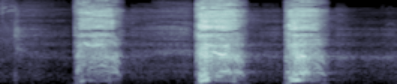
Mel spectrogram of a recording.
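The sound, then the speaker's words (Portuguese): A person imitates the harsh, very loud cough of a dog with a trachea problem: three rough, honking bursts, the last two louder, separated by short pauses, with no talking. “o meu cão, ele tem um problema na traqueia que ele começa a tossir muito, muito alto. Sabem aquela tosse a cão, tipo...”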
